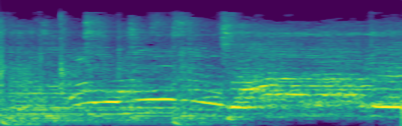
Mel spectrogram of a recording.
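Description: Live band playing with a lead voice singing over guitar and drums. A sung note rises and falls about halfway through, and the bass drops out for about a second near the end.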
